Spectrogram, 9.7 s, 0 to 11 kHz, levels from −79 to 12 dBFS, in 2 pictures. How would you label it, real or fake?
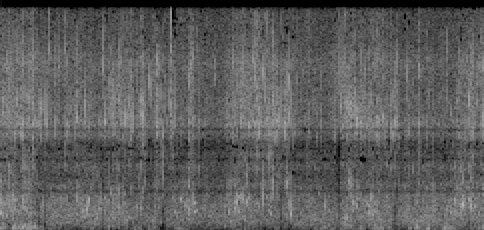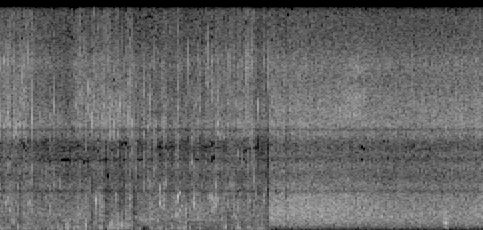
real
